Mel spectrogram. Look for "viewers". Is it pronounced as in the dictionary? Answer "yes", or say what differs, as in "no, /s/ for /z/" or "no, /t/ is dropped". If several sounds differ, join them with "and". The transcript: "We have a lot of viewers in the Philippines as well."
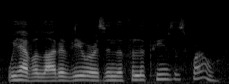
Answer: yes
